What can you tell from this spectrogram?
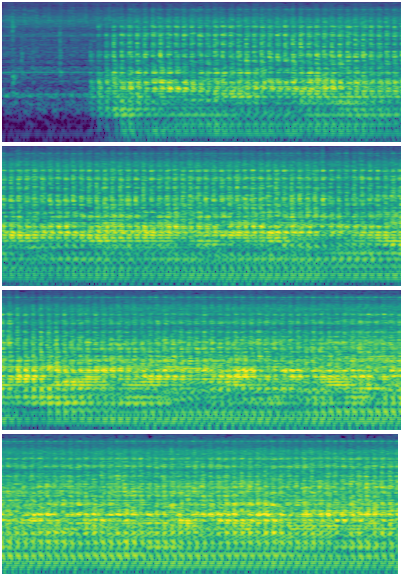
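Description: Milling machine's long-series end mill cutting across a cast-iron vise body: a steady machining sound with a fast, even rhythm from the cutter, coming in sharply about a second in.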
